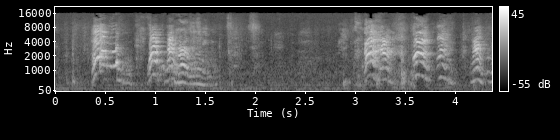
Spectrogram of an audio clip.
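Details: Nine-week-old Japanese Chin puppies playing, giving two clusters of shrill, harmonic yapping barks, a quick run of three or four near the start and another burst about a second and a half later, over light background hiss.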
